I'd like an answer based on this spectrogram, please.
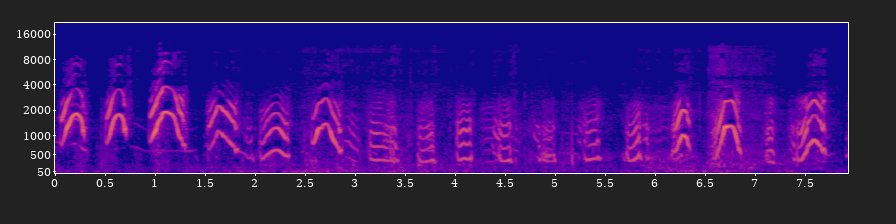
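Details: Vizsla dog producing a steady series of high, arched whining cries, roughly two per second, rising and falling in pitch like a plaintive singing moan.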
